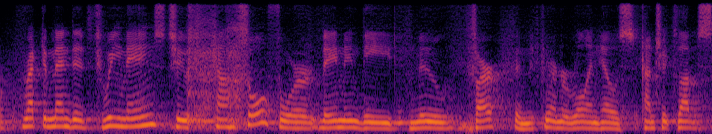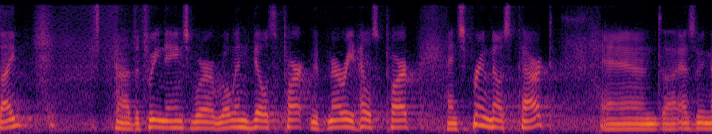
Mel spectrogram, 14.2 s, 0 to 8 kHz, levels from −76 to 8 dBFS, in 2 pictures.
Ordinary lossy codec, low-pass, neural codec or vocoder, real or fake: Opus, 32 kbps; 7.2 kHz; codec, 16 kHz, 0.5 kbps, FunCodec, trained on Chinese and English, 25 frames a second; fake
